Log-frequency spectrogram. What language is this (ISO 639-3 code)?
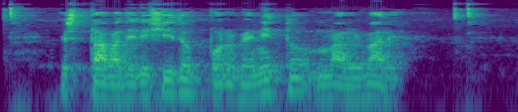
glg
